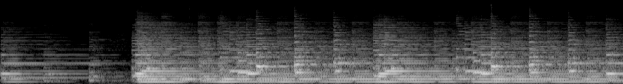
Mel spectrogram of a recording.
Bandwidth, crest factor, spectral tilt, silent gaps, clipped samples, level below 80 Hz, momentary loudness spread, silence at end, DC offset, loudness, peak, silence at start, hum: 11.5 kHz; 14 dB; -7 dB/octave; none; under 0.1%; -56 dBFS; 18 LU; 0 s; under 0.1%; -19 LUFS; -4 dBFS; 0 s; none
